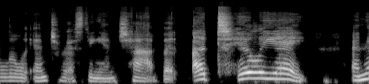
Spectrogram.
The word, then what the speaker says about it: atelier: interesting in chad but atelier and then you have to say it fast once you get that atelier atelier atelier okay so there we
